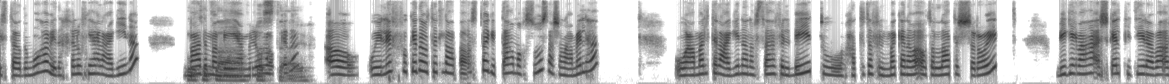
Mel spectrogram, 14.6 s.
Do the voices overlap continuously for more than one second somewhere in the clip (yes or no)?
yes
